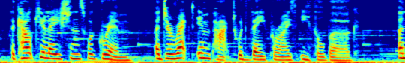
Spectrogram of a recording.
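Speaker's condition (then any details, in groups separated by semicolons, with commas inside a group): No condition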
